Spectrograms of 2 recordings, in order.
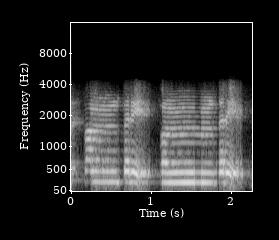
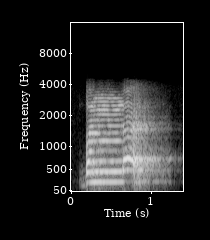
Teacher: जब अनुस्वार वाले शब्द को हम बोलते हैं तो उस समय जो हवा जो है केवल नाक से निकलती है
